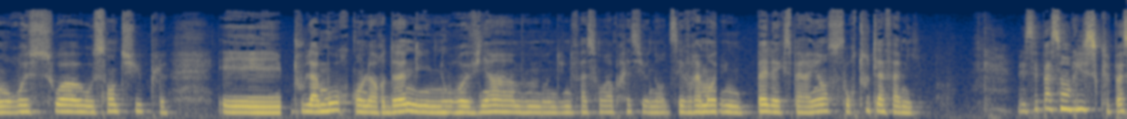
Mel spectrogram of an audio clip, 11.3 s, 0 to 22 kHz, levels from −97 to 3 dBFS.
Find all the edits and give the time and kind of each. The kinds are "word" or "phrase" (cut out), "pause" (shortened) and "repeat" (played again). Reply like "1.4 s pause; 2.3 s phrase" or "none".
2.9 s word; 5.4 s word; 7.2 s word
